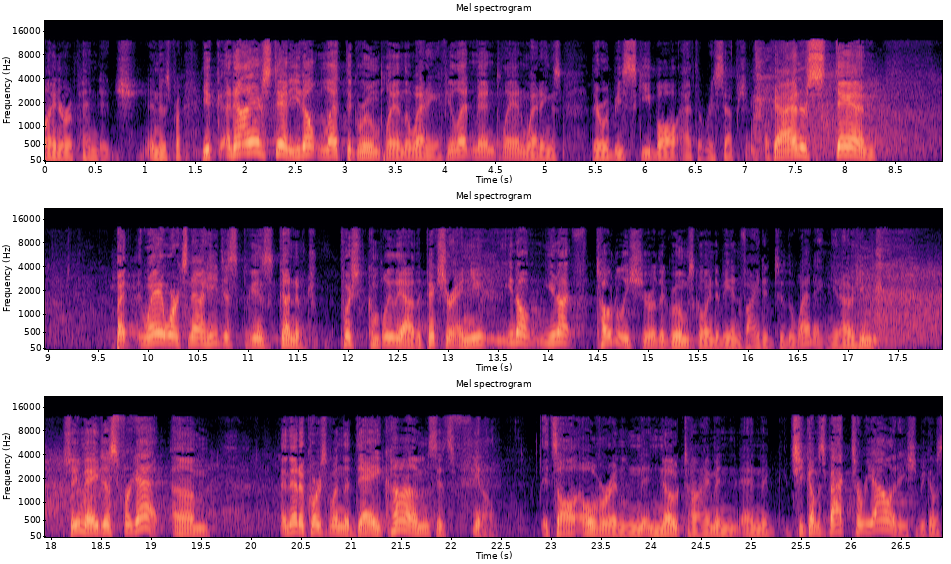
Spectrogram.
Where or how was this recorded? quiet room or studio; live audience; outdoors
live audience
